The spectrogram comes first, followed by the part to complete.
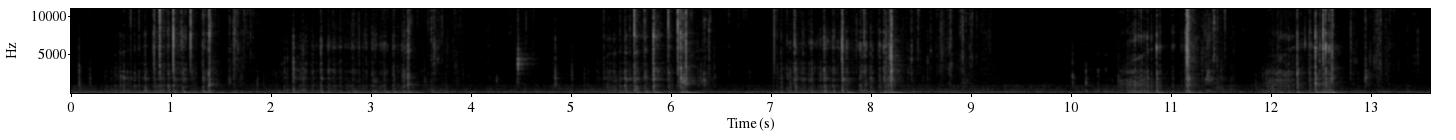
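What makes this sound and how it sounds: A dry, solid pink soap bar with a black varnish coating is held in the hand and scraped and carved with a utility knife blade. Crisp, bright scraping and crackling bursts come in clusters separated by quieter gaps. Each scrape is dry and short, with almost no ring and little low end.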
